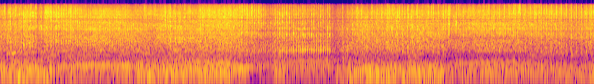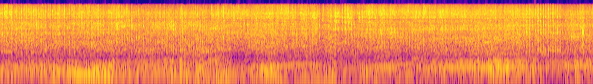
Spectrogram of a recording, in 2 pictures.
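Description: Several demolition derby cars' engines running hard, revving up and down as the cars race and manoeuvre on the dirt, several engine pitches rising and falling at once.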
